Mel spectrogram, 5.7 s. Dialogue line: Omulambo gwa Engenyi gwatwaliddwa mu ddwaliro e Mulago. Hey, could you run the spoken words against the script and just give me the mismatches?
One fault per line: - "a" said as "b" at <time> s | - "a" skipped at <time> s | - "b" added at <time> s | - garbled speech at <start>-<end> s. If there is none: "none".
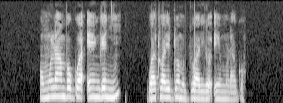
none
